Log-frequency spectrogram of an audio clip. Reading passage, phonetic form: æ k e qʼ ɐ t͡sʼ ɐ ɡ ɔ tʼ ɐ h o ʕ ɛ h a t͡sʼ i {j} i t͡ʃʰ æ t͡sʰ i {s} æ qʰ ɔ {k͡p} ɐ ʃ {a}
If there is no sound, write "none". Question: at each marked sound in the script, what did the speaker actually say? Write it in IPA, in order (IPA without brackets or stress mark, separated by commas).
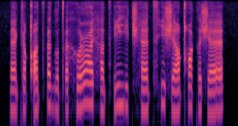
j, ʃ, k, æ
